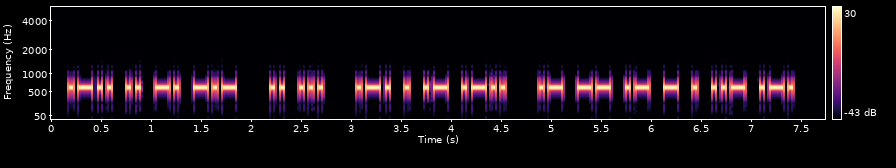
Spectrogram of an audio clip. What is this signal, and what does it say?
Morse code, heard as a keyed tone, about 25 wpm, 600 Hz. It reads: LINK IS REAL AMATEUR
